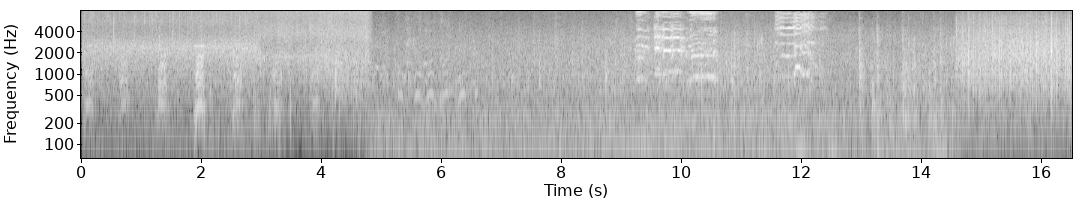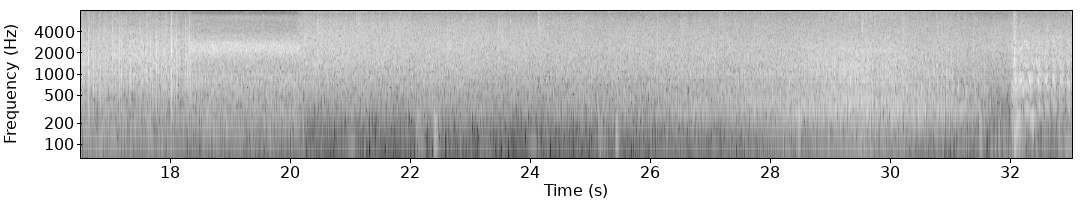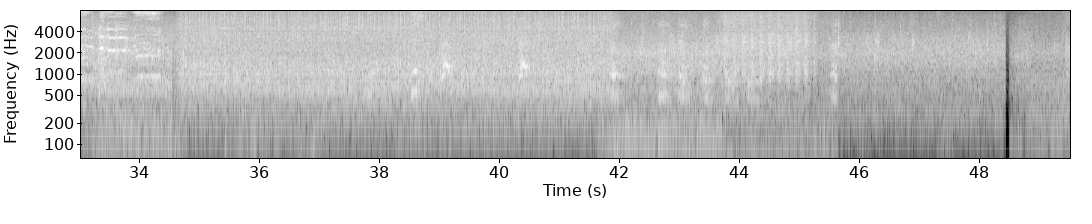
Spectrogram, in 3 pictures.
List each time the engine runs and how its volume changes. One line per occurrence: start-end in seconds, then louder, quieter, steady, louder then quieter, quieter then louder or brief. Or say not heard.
21.9-45.4 louder.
